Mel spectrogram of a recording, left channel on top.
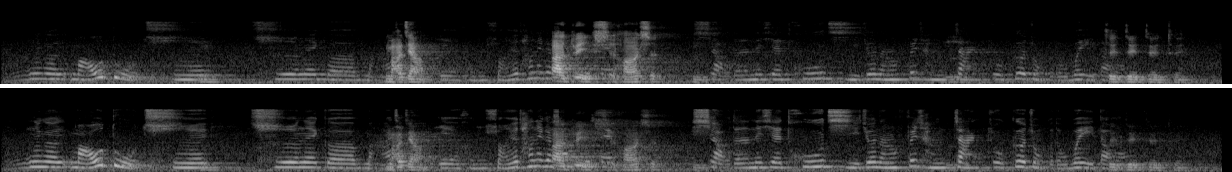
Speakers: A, on the right (about 85°); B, on the left (about 55°).
A: 那个毛肚吃吃那个麻酱也很爽，
B: 嗯，麻酱
A: 因为它那个上面那些
B: 啊，对，是好像是，
A: 小的那些凸起就能非常粘住各种各的味道。
B: 嗯嗯，对对对对，
A: 然后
